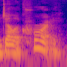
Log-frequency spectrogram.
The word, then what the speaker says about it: Delacroix: and Harry Jones and Dicky delaqua the villagers pronounce his name delacroix eventually made a great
